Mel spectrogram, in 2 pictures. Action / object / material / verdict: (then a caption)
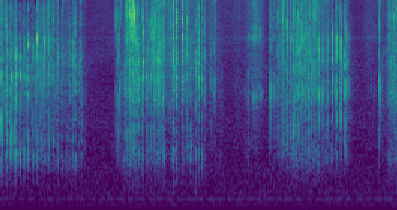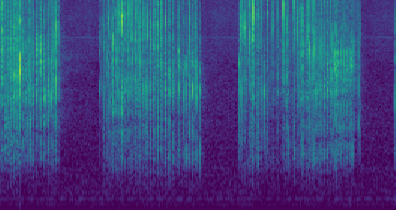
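scrape / acrylic rhinestone sticker sheet / acrylic plastic / none. Long fingernails scratch across a large plastic rhinestone sticker sheet of rainbow acrylic gems lying flat. Six bursts of bright, crisp, crinkly scratching are separated by short pauses, over a faint low hum.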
